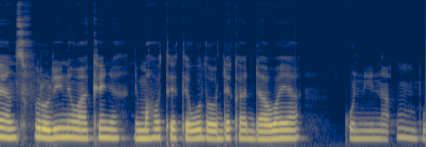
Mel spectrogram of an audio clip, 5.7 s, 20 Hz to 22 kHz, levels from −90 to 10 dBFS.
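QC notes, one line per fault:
3.87–4.24 s, zipper noise: a fast ticking rides on the speech as the level falls by roughly 15 dB. The gain drops in unsmoothed 2 dB steps at about twenty a second, and each abrupt jump leaves a small click.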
